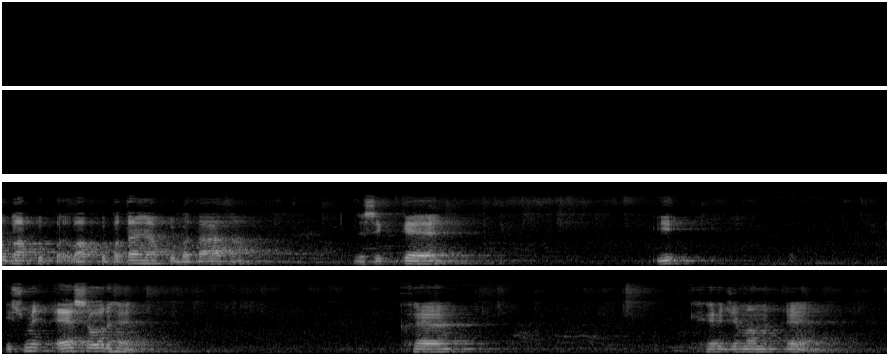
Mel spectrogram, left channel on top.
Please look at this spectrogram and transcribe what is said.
का आपको पता है, आपको बताया था, जैसे क, ये इसमें ए स्वर है, ख जमा में ए,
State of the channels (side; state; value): left; silent; digital silence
